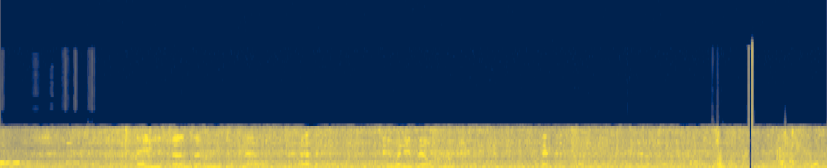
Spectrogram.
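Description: Sailboat's inboard engine running steadily, a low rumble under indistinct voices of people talking on deck. The sound drops out for an instant near the end.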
